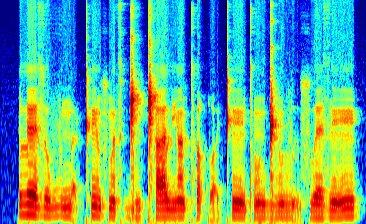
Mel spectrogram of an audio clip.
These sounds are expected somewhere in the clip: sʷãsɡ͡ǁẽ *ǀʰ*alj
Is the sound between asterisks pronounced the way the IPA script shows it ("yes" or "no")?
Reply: no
